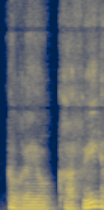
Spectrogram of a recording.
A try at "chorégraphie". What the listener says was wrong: Alors, c'est chorégraphie. C'est pas choréographie.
